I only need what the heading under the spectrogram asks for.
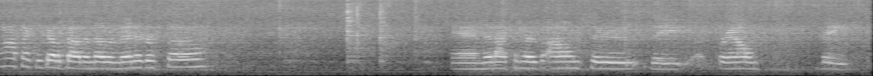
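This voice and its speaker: A woman chatting casually and in a folksy, unhurried way as she demonstrates home cooking. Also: medium pitch, steady tone. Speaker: home cook hosting a recipe video. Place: home kitchen at the stove. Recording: clear background kitchen noise, frying sizzle. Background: sizzling skillet, stirring.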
